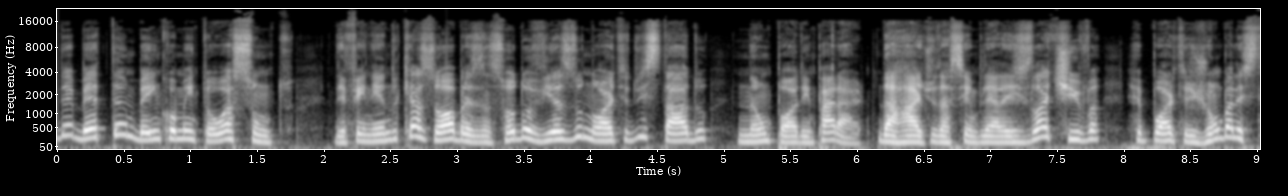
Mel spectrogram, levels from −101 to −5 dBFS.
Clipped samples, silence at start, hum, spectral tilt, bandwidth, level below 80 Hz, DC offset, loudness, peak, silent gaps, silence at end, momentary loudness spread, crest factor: under 0.1%; 0 s; none; -5.5 dB/octave; 17.5 kHz; -46 dBFS; under 0.1%; -17 LUFS; 0 dBFS; none; 0 s; 8 LU; 18 dB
